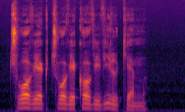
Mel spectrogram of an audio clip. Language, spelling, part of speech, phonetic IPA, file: Polish, człowiek człowiekowi wilkiem, proverb, [ˈt͡ʃwɔvʲjɛk ˌt͡ʃwɔvʲjɛˈkɔvʲi ˈvʲilʲcɛ̃m], Pl-człowiek człowiekowi wilkiem.ogg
